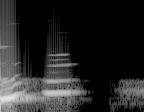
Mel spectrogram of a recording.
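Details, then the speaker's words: Stridor audio example: brief, harsh, high-pitched squawking breath sound from the throat, from narrowing of the larynx and trachea due to swelling from infection or blockage by an object. "so what causes this sound well it's occurring because there's narrowing of the larynx and the trachea from swelling due to some type of infection or blockage from an object"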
